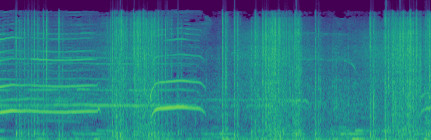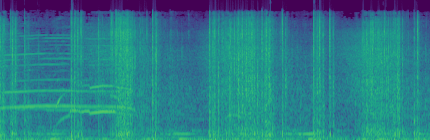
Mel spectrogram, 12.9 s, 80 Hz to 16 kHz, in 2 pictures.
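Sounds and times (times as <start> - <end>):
firework whistles rising: 0.0 - 8.8
fireworks crackling and popping: 0.0 - 12.9.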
